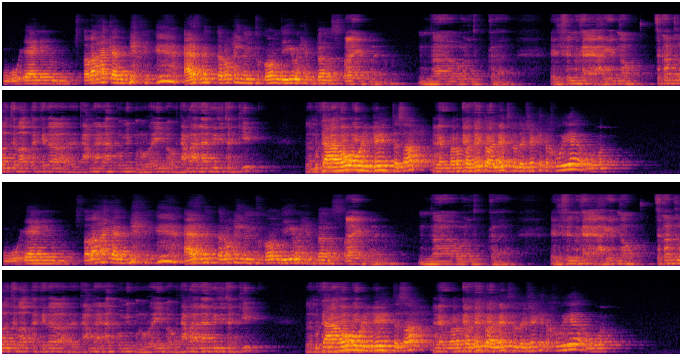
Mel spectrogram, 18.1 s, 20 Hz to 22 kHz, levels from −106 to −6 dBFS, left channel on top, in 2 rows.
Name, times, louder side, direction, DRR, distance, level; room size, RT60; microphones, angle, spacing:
voice 1, 0.0-4.7 13.1-17.0, left 2 dB, 70° left, 1 dB, 1.5 m, -27 dB
voice 2, 4.6-5.2 5.5-7.0 7.3-8.4 8.7-12.4 13.1-14.2 14.8-15.9, equal, 25° left, 1 dB, 3.0 m, -39 dB
11.5 x 7.0 x 5.9 m, 0.77 s
head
